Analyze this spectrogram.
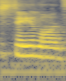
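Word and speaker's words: Ceylon: cinnamon for cooking I like to use Salon cinnamon and that's spelled c y l n and then there's also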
